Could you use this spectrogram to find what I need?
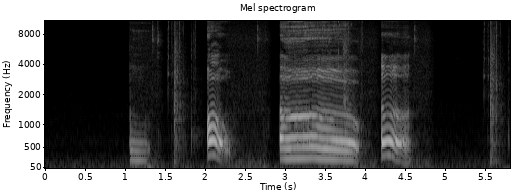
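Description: A young woman speaks and exclaims with animation, close to a microphone.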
